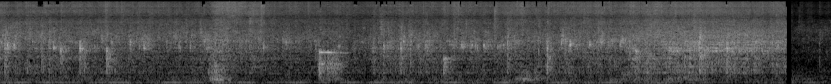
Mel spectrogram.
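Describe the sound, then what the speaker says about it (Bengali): Pointed gourds (potol) fry in a pan for a curd-based curry, a loud, steady oil sizzle with occasional stirring scrapes, cutting off sharply near the end. "পটলগুলো ভেজে নিচ্ছি"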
